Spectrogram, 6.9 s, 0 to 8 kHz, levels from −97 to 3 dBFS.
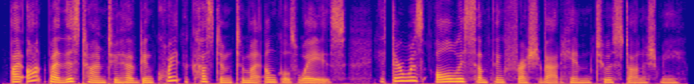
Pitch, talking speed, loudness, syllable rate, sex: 215 Hz, 215 wpm, -20 LUFS, 6.0 syllables/s, female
